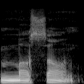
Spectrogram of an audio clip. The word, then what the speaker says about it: Mosson: Who I think I believe he pronounces it Mosson because okay. when they were being inducted into the Rock and Roll Hall of Fame, he introduces himself, and when he says his own name, he's like, "My name is Cordell Mosson."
